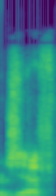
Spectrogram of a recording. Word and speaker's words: GIF: You see an automated GIF on the right-hand side, GIF or GIF, depending on what your pronunciation is.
